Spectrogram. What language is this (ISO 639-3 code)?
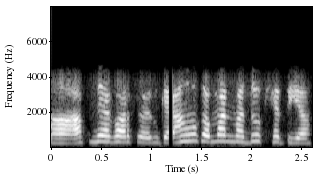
mai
